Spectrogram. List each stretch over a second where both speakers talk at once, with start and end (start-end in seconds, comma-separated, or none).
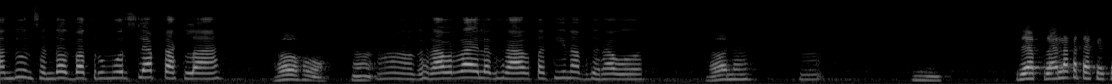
none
